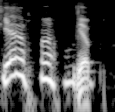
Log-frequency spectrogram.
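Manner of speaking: offhand yep, way up high.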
